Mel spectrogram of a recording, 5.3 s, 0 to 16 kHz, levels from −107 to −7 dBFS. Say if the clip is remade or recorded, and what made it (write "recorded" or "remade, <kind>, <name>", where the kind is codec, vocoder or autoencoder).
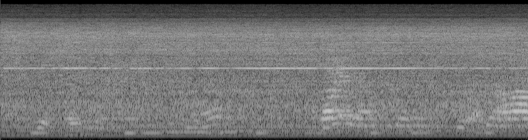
recorded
